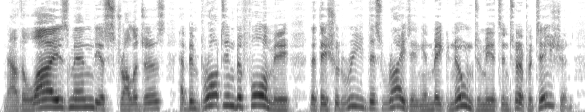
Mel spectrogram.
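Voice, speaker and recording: A man's voice: on the high side, big pitch swings, normal speed, few pauses, no room sound. An actor playing an imperious, anxious ancient king in a scripture drama, theatrical and commanding. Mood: imperious, agitated.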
